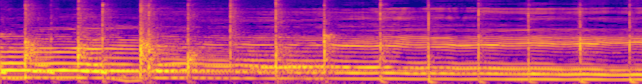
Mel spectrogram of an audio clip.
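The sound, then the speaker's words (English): Steady, rhythmic hand claps from one person on a Zoom call, about three or four a second, ring out over a loud, sustained pitched tone that holds throughout; Zoom flagged it as playing music. “Did it think my applause was musical?”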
